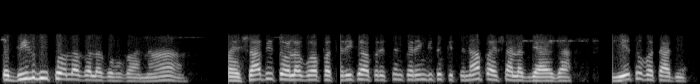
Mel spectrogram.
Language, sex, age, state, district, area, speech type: Hindi, female, 30-45, Uttar Pradesh, Mirzapur, rural, conversation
